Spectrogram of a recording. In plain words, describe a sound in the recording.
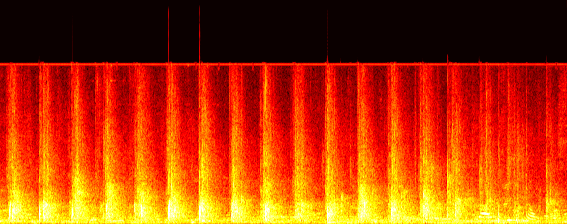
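A crowd of children claps in a steady rhythm in an echoing hall.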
